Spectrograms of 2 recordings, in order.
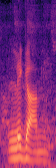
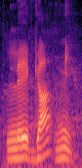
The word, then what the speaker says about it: Legami: Mi trovo davanti a un negozio che si chiama Legami, però in italiano questa parola pronunciata con un accento diverso, ha un altro significato, cioè legami, il verbo legare più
